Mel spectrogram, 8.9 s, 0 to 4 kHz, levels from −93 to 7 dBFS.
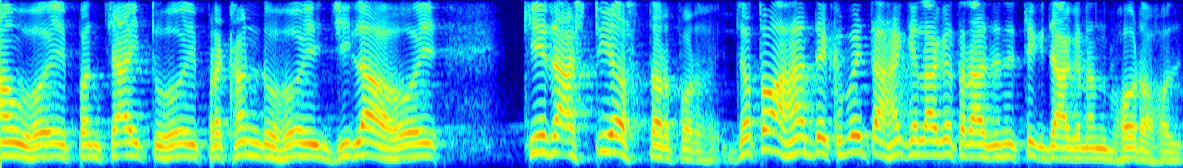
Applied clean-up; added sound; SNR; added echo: none; none; none; none.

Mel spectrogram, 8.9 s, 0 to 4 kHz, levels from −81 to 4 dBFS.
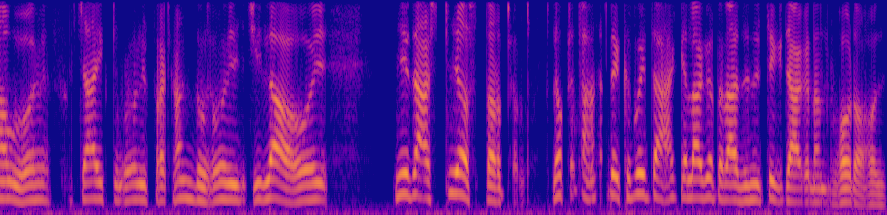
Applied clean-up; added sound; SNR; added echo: neural diffusion model UNIVERSE++.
